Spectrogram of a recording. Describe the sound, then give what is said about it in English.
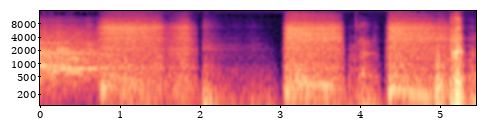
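Heavy, deep late-night breaths drawn loudly through the nose, three long airy inhales and exhales in a slow rhythm, with no talking. “There was a lot of nose breathing going on there.”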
